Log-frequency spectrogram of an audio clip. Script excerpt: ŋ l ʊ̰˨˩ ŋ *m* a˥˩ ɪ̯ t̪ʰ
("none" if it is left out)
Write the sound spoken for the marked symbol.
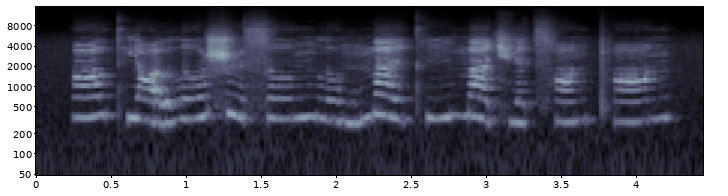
m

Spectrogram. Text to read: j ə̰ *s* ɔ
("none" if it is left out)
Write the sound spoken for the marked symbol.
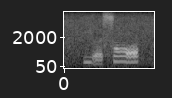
s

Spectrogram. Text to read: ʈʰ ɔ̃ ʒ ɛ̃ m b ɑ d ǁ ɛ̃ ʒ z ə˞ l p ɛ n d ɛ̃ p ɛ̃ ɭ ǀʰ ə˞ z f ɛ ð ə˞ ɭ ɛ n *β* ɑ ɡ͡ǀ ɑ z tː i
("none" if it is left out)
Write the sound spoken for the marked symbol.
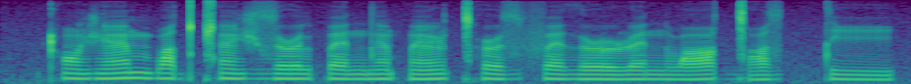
β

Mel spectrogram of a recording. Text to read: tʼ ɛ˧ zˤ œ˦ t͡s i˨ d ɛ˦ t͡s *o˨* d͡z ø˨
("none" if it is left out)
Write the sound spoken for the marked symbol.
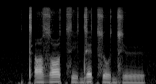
o˨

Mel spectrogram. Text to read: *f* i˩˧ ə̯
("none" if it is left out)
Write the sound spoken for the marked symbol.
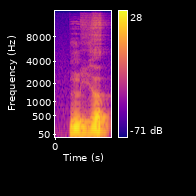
m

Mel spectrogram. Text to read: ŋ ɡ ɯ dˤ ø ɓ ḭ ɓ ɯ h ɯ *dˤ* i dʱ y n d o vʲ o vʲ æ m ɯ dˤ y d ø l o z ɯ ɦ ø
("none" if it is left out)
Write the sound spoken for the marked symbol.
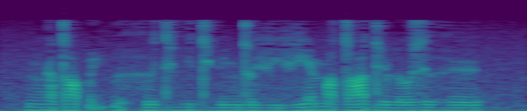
dʱ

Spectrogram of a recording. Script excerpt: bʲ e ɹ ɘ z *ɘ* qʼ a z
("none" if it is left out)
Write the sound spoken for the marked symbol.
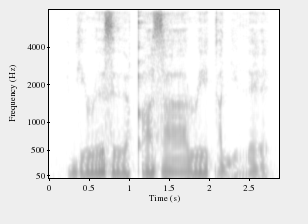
ɘː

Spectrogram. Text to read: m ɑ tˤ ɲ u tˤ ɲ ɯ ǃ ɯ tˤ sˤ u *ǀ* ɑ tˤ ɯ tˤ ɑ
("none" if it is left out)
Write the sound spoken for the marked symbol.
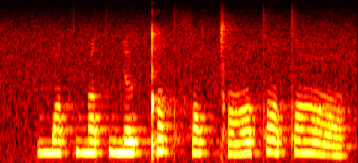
ǀ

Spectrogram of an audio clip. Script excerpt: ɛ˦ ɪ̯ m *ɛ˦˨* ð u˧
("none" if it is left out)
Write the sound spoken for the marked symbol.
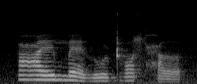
ɛ˦˨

